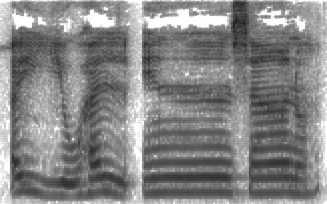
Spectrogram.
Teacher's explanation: انسان نون ساکن کے بعد سین ہے، یہاں پہ اخفا غنہ ہوگا. انسانو نہیں پڑھنا، انسانو، ٹھیک ہے، شارٹ پڑھنا ہے ضمہ کو.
